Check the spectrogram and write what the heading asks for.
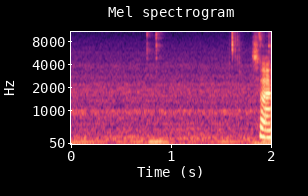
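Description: A few faint computer mouse clicks over a steady low hum and hiss.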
